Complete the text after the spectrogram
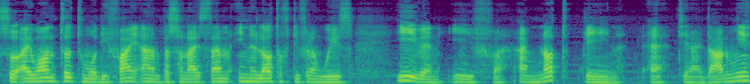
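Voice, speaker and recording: A man speaks at a medium pitch in an Italian accent. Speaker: hobbyist YouTuber, miniatures painter. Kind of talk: unboxing review. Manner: halting.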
